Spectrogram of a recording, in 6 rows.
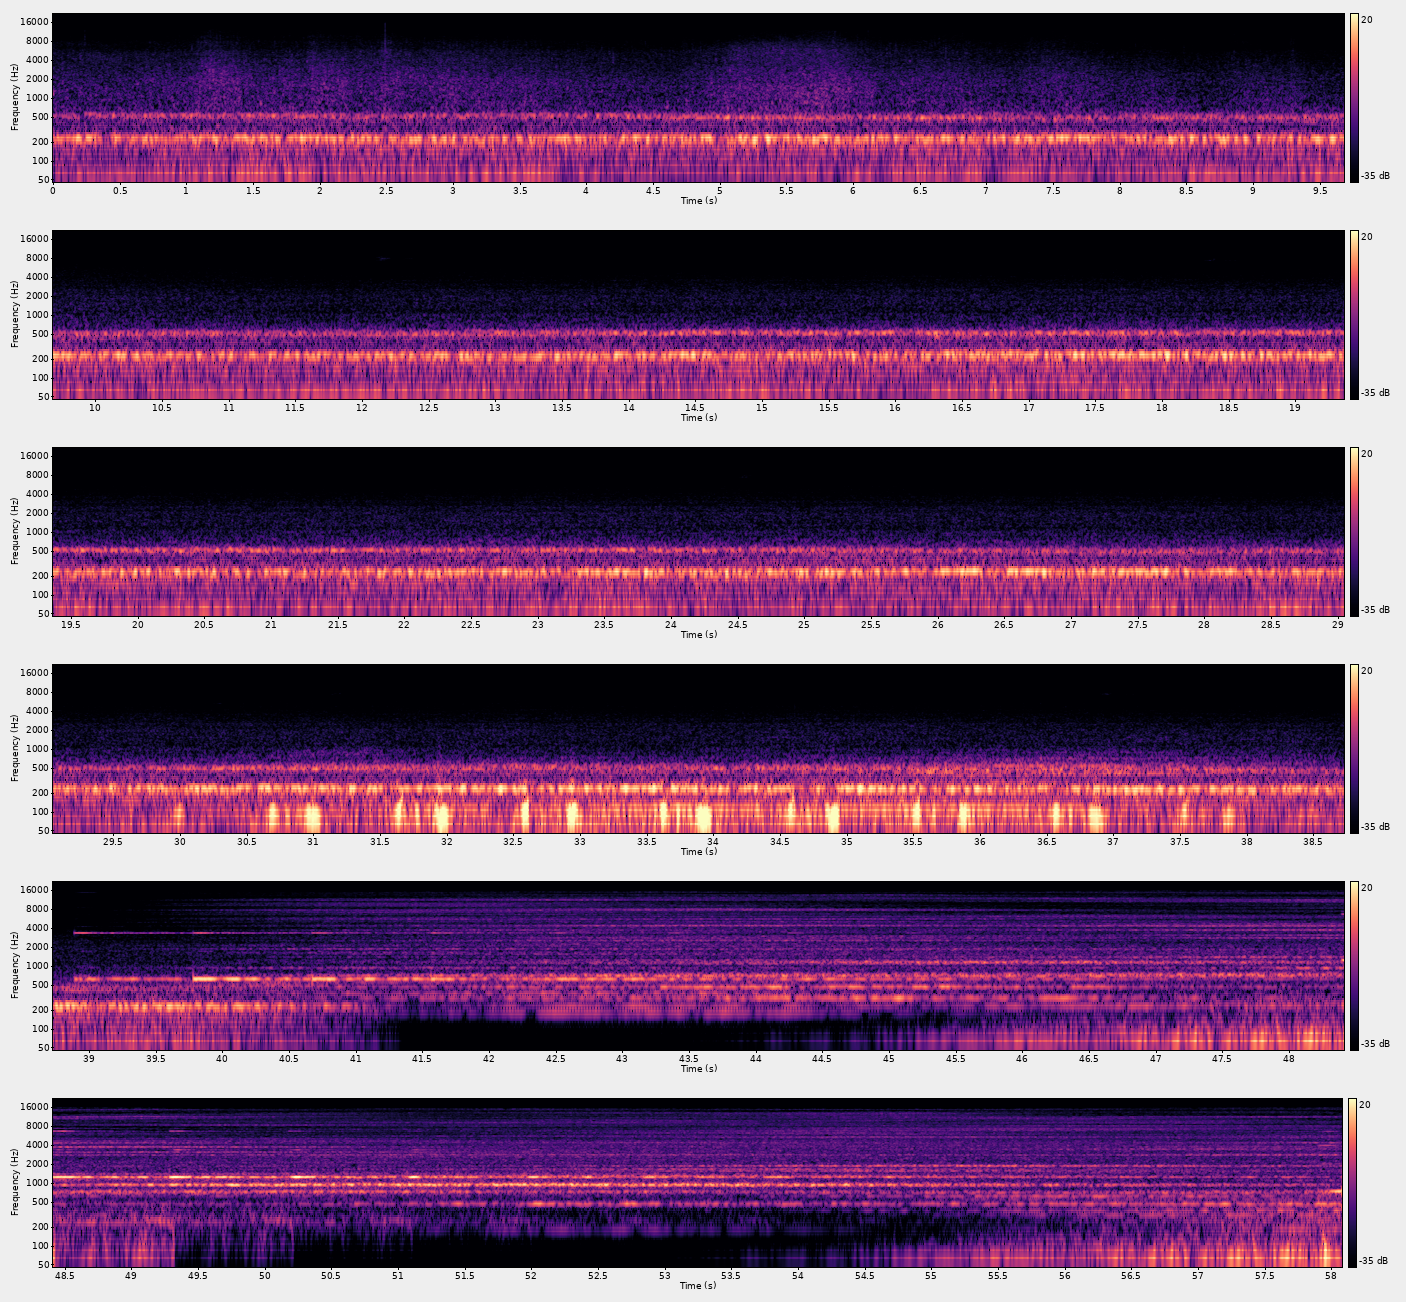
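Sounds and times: sea waves washing: 0:00.0 - 0:11.4, 0:29.6 - 0:58.0
ambient drone low tones: 0:00.0 - 0:58.0.

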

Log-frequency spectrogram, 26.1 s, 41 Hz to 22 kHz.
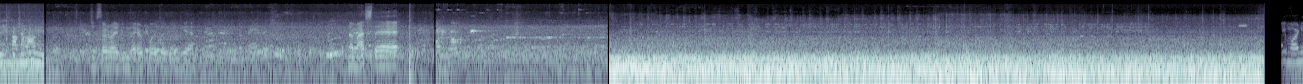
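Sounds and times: car road and engine rumble: 0:10.9 - 0:25.3.

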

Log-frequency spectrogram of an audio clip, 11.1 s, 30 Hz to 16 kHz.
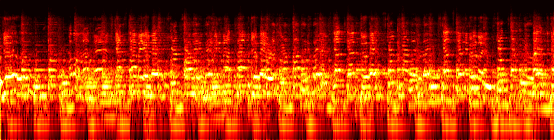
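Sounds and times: banjo strumming: 0:00.0 - 0:11.0
jazz band playing: 0:00.0 - 0:11.0.

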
